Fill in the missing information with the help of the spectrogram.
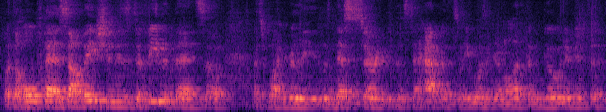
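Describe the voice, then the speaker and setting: A man teaches an informal Bible study in a casual, conversational manner. He stumbles over and repeats words and keeps checking in with "right?" His voice sits at an ordinary pitch and is captured from across a strongly echoing church room. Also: steady tone, fast talker, darkish tone, a little hiss or hum. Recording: roomy echo, recorded from far off.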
